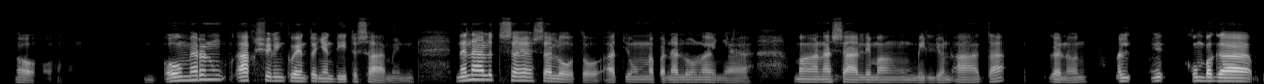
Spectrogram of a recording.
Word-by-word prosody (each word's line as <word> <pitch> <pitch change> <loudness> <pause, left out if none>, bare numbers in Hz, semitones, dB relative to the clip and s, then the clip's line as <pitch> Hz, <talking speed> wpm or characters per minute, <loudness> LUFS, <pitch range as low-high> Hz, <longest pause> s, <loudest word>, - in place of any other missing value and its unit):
Oo. 100 -5 -7 1.1
Oo 170 - +4
meron, 220 +2 +2
actually, 185 0 +4
kuwento 155 -3 +1
niyan 140 -2 0
dito 125 -1 -6
sa'min. 95 0 -4 0.5
Nanalo 220 +4 +6
siya, 180 -2 +2
sa 155 -3 0
lotto, 120 -6 -5
at 105 - -4
'yong 120 -1 -10
napanalunan 115 0 -5
niya, 100 -2 -12 0.4
mga 125 0 -2
nasa 120 -1 +1
5,000,000 110 -1 -8
ata, 110 0 -4 0.4
gano'n. 105 -2 -5 0.3
Mal 155 +2 -1 0.2
i 170 - -2 0.2
Kumbaga, 160 -3 +7
120 Hz, 115 wpm, -25 LUFS, 110-165 Hz, 1.1 s, Kumbaga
